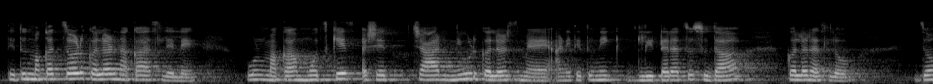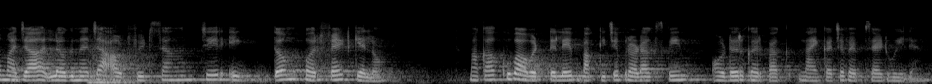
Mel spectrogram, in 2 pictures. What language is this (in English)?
Konkani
